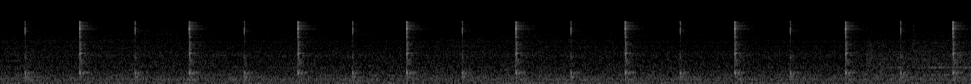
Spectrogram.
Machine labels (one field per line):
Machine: valve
